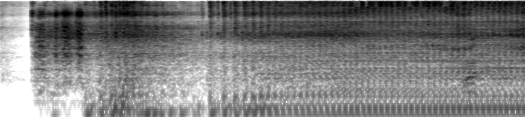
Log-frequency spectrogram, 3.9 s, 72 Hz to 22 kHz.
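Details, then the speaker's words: 2022 Honda CG 125L single, cold on choke before a valve clearance check: the engine runs lumpy with a light, quick hammering tap over the exhaust beat; valves suspected, cause not confirmed. "I hope you could hear that hammering um over the lumpiness of the running on full choke"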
